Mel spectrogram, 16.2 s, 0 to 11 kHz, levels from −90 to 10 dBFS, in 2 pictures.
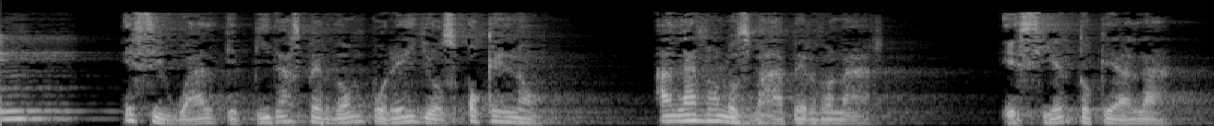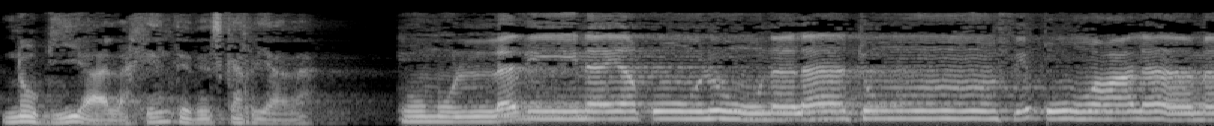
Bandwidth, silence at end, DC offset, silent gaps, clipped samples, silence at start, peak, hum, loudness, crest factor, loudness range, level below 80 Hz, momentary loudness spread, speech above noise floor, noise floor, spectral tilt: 8 kHz; 0 s; under 0.1%; none; under 0.1%; 0 s; -6 dBFS; none; -22 LUFS; 16 dB; 7 LU; -54 dBFS; 12 LU; 45 dB; -66 dBFS; -5 dB/octave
